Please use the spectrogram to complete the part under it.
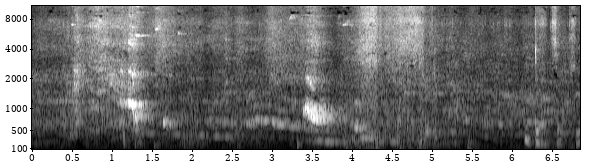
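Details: Domestic dog giving two short, high whining yelps that slide downward, about two seconds apart, followed by softer whimpers, with low background murmur and room noise.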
